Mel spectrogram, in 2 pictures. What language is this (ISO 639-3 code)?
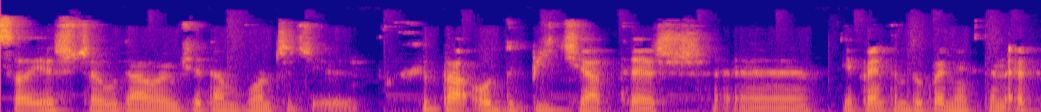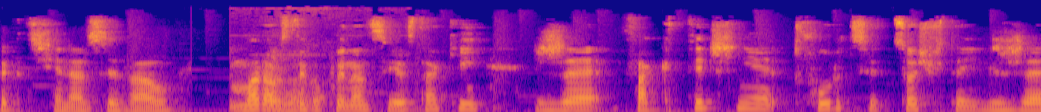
pol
